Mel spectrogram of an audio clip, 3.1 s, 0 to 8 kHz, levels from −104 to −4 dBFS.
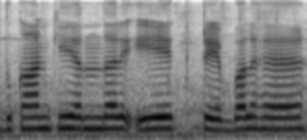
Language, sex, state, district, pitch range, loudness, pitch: Hindi, female, Bihar, West Champaran, 240-250 Hz, -12 LUFS, 245 Hz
